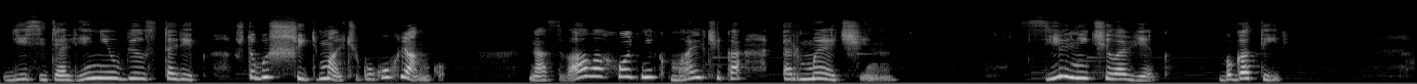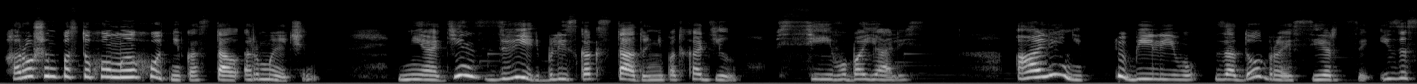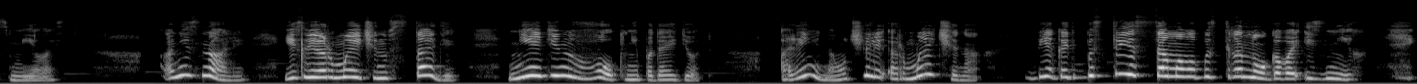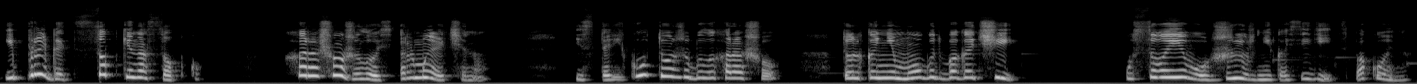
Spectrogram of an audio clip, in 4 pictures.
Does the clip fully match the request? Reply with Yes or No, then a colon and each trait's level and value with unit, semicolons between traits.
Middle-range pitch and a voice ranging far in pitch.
No: very high, 270 Hz; wide, 7.7 semitones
